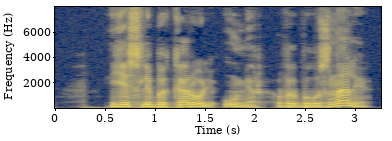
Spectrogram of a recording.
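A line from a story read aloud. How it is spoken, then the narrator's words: Plain. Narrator (Russian): спросил Джон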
